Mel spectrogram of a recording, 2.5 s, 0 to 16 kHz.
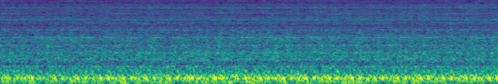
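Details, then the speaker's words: Cummins B6.7 diesel truck/bus during a forced DPF regen: steady, even rumble at a raised idle about 1050 rpm, constant low drone, no knocks or misses. Normal fast idle. "and it uh will fast idle about 1050 RPMs that is perfectly"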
